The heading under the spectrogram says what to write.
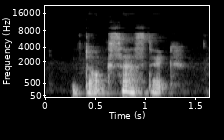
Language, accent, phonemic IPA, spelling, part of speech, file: English, Southern England, /dɒkˈsæstɪk/, doxastic, adjective / noun, LL-Q1860 (eng)-doxastic.wav
- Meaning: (adjective) Of, pertaining to, or depending on opinion or belief; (noun) A conjectural statement or utterance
